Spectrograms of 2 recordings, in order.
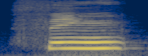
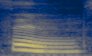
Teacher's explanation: NG sound is made from the back of your mouth, but N sound is made with the tip of your tongue. Okay, so you must also know how the N sound is made, because you might mistakenly pronounce any word with instead of pronouncing it NG, you might pronounce it as N.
